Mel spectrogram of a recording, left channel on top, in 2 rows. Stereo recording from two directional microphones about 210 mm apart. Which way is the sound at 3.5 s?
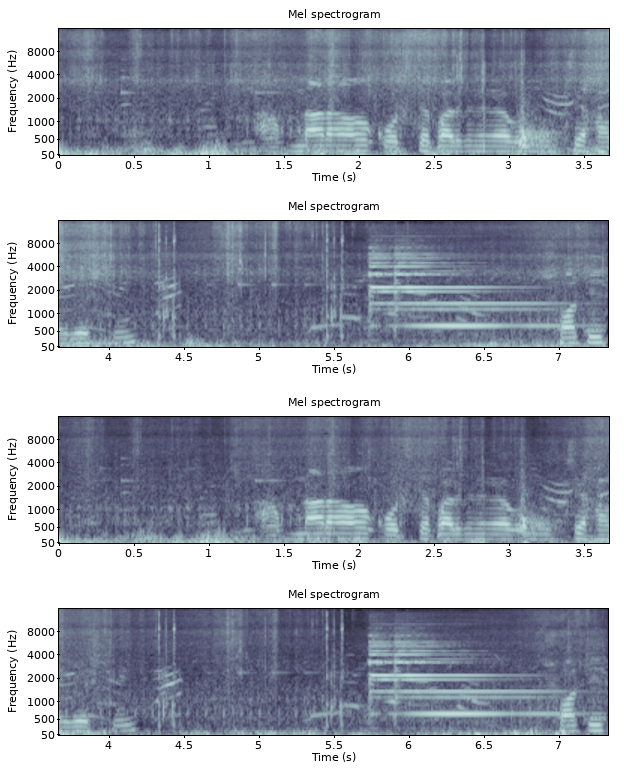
20° left (ahead or behind).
